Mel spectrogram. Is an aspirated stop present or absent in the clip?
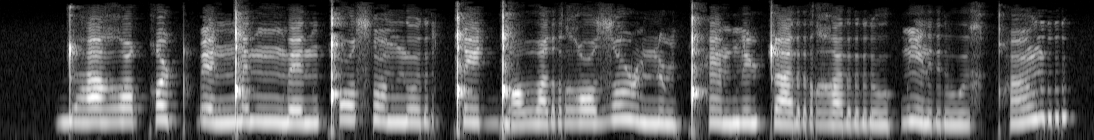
present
